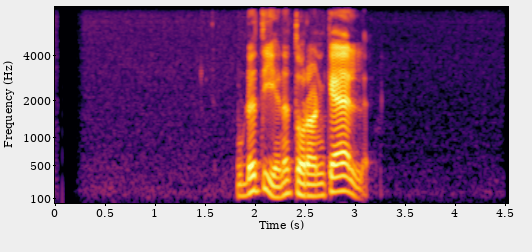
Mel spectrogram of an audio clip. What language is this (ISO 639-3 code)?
sin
